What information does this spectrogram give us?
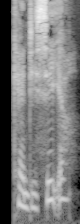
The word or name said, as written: kandisere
